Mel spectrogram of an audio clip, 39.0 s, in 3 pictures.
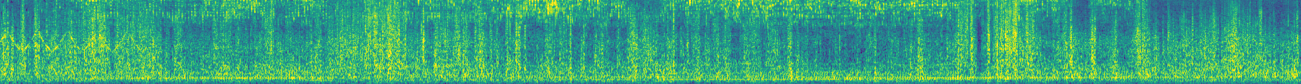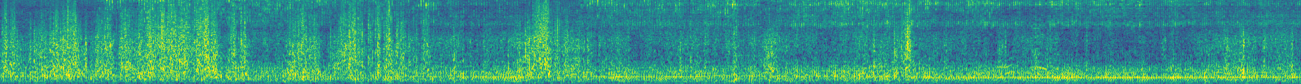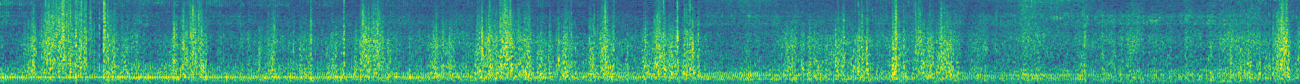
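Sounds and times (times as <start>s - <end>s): motorcycle engine running: 0.0s - 39.0s
wind gusts on microphone: 0.0s - 39.0s.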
